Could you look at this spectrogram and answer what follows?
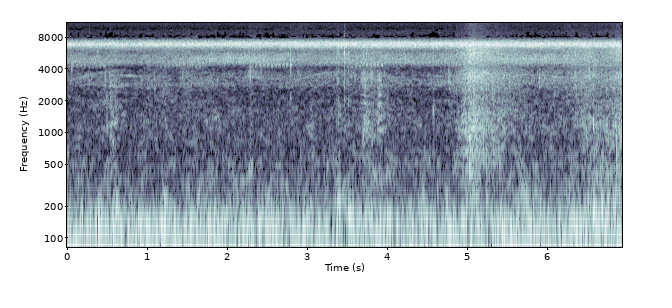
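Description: Insects calling in one steady, high-pitched drone, with a faint low rumble beneath.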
